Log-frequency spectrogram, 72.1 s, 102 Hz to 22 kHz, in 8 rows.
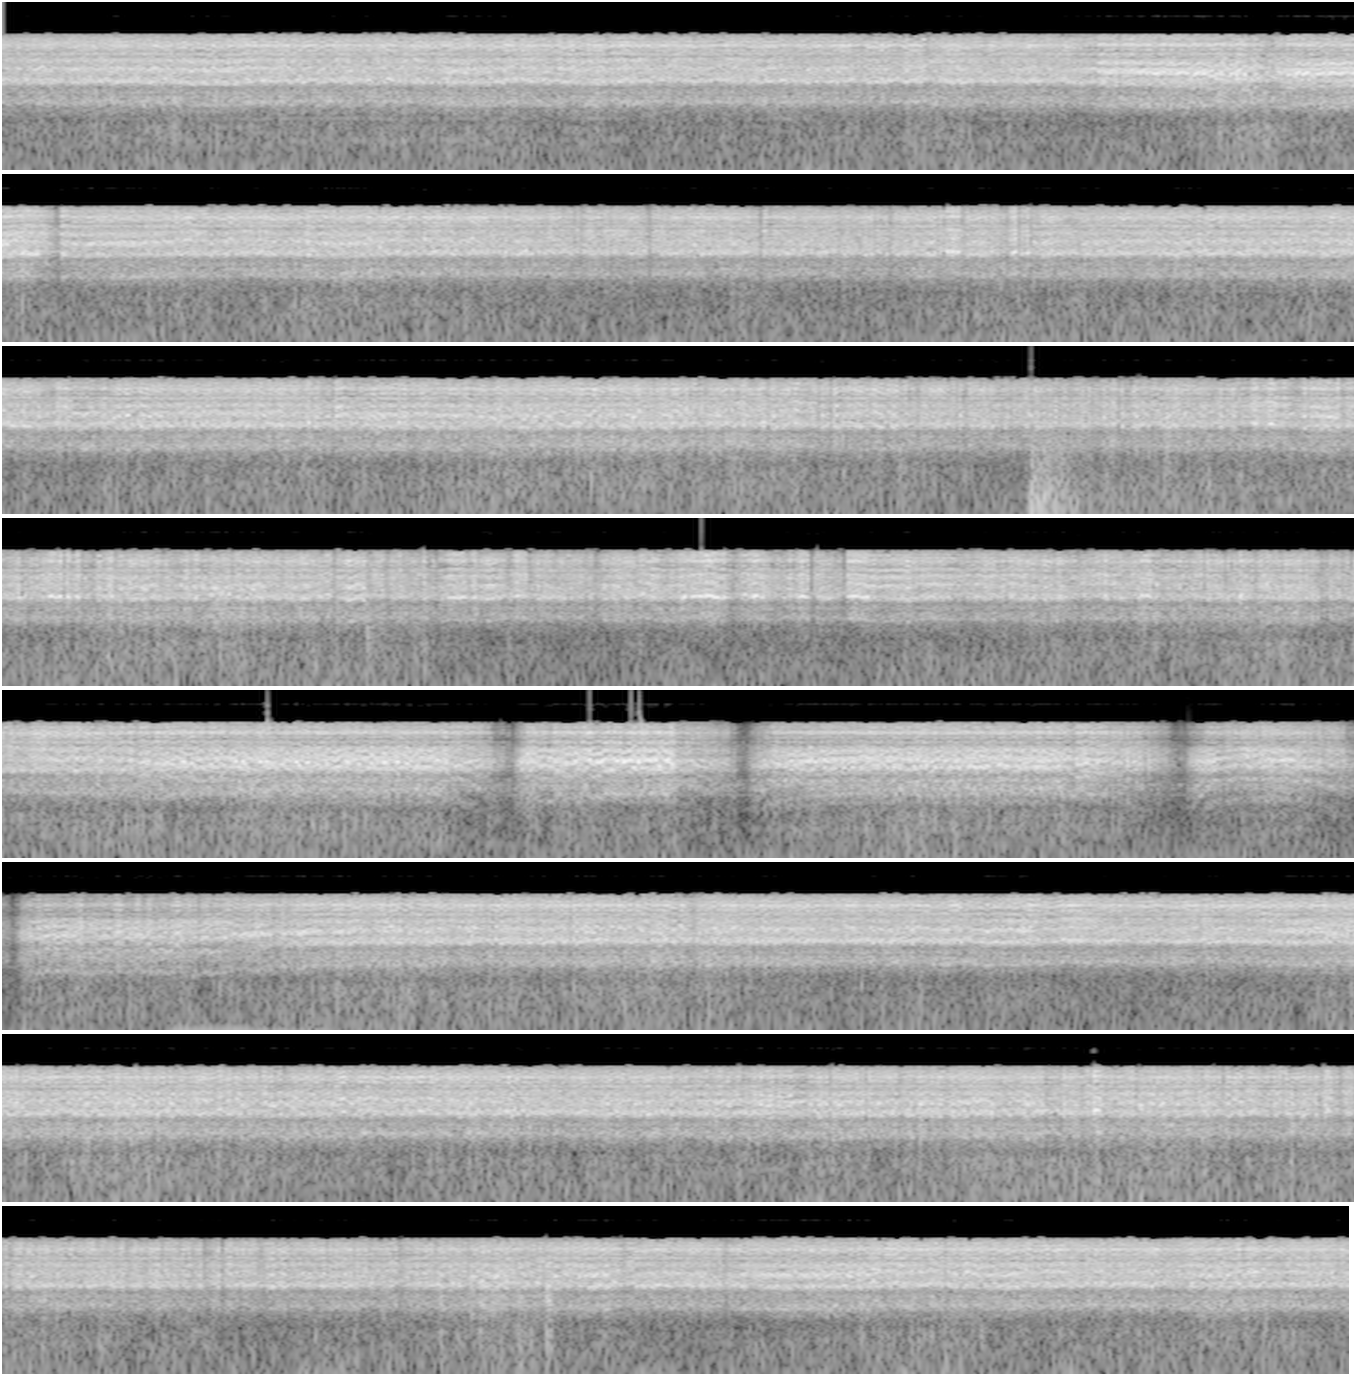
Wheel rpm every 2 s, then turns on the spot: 230, 230, 230, 230, 220, 230, 240, 240, 230, 220, 220, 230, 230, 230, 230, 230, 230, 230, 210, 150, 130, 160, 120, 210, 230, 230, 230, 230, 230, 220, 230, 230, 230, 230, 230, 230.
none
